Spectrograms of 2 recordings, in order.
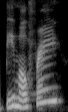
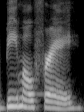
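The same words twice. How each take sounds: First: Bimo Frey lifted higher into a question; "Bimo Frey" said tentatively, pitch climbing on Frey; unsure pronunciation check. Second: Said in the usual way. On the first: Real, not acted. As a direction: try out "Bimo Frey?", rising at the end. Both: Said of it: "I hope I'm saying that right".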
